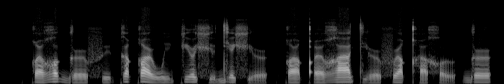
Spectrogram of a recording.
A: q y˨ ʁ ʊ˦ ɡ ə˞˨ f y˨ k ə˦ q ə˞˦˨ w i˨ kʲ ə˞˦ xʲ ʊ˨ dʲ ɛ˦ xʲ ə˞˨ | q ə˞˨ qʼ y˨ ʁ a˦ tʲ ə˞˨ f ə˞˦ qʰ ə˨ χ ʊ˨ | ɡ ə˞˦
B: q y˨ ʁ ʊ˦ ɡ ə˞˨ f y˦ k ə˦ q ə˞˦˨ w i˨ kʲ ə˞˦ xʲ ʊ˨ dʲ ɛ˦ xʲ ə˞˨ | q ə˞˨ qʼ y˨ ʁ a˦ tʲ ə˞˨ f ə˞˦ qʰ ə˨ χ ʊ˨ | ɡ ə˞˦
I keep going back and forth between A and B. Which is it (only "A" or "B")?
A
